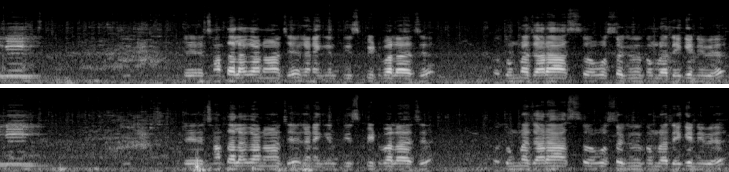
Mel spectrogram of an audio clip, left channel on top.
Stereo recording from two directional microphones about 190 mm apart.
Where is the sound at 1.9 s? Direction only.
30° right (ahead or behind).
